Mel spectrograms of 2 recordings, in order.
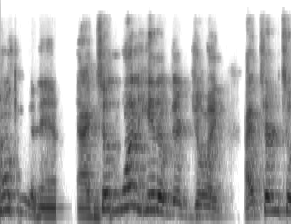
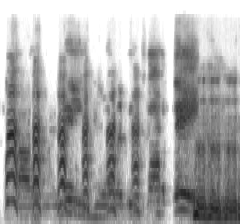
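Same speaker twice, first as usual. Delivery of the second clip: playful tease; 7 semitones higher, 5 dB louder than usual. Retold or imitated. Mock bedroom exchange.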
